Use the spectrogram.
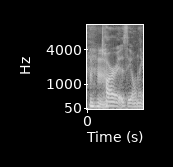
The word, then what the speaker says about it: Tara: Tara, like the substance.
